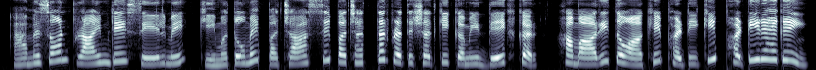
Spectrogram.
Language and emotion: Hindi, surprised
